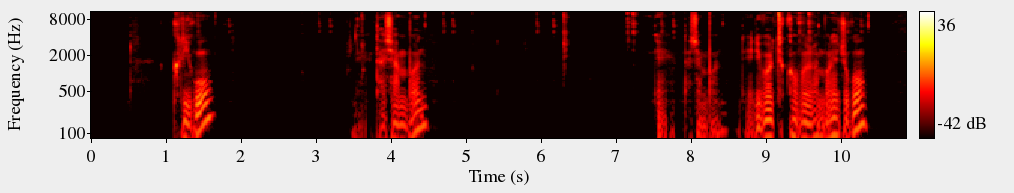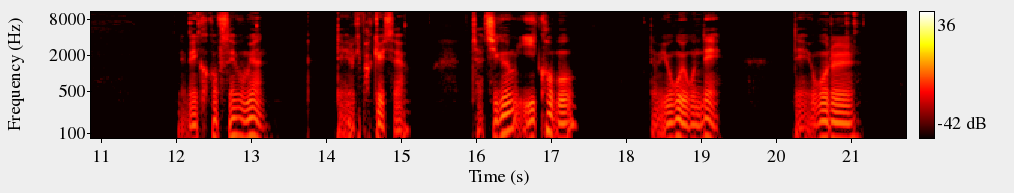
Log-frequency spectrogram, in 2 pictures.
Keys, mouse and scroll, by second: 3.2 ctrl+a, 5.7 shift+middle click.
